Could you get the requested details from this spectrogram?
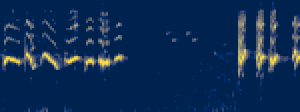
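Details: Brief phrase of white-rumped shama song, used as a lure to set other shamas singing: a smooth run of wavering whistles, a short pause, then several sharp high notes.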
